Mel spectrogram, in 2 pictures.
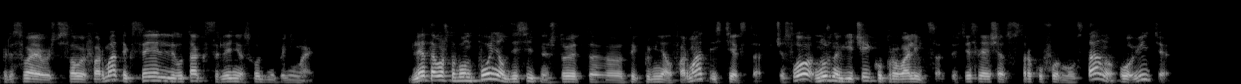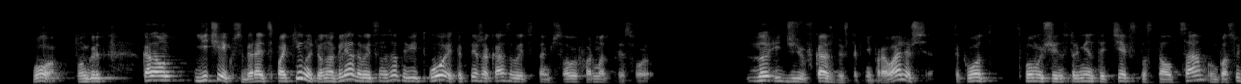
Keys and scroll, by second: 22.2 ctrl+z.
